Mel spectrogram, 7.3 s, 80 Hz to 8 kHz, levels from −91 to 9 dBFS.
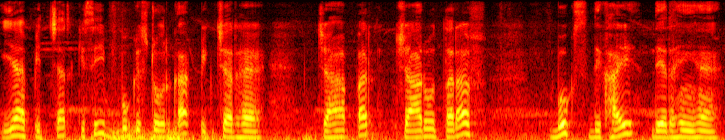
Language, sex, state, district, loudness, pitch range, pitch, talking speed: Hindi, male, Uttar Pradesh, Lucknow, -18 LUFS, 135-155 Hz, 140 Hz, 140 wpm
